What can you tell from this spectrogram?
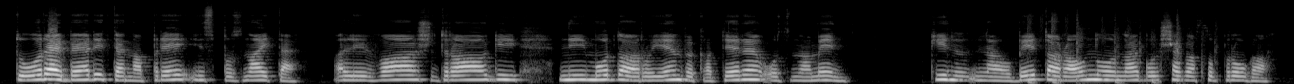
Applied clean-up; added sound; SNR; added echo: neural mask model RNNoise.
